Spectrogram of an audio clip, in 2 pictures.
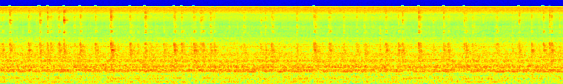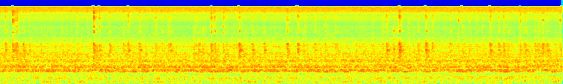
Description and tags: Engine Room
Seamlessly looping engine sound room.
electric, engine-room, industrial, machine, motor, noise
